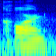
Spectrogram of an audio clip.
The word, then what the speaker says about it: Karn: Like, Don't forget I all don't those understand why Karns. people are. All Well, those his Karns. name is pronounced Corn.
